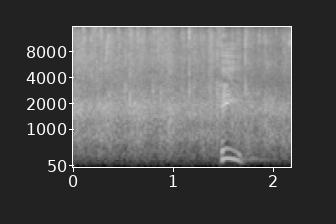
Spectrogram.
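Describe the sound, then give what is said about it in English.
A crowd claps steadily in a dense, continuous wash of applause, with a single rising-and-falling whoop of cheering cutting through briefly near the end. “I could see the look on his face when people started clapping and cheering.”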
